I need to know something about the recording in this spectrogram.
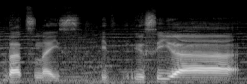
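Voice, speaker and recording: A man's voice: on the low side, fairly even intonation, takes it slowly, faint music behind, poor audio. A man with a Kenyan accent interviewing a guest, asking long, encouraging questions.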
